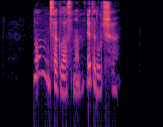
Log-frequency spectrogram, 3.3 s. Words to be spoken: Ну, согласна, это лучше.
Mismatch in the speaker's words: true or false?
false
